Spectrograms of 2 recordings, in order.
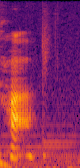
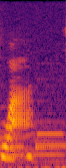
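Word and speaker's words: は: for ha are simple as a letter it is pronounced ha as a particle it is pronounced wah that's it now let's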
